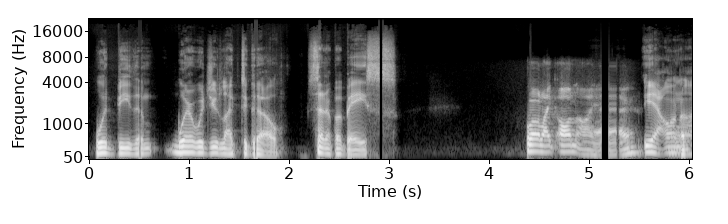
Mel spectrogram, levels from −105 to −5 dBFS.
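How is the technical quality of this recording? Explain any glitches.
The recording has four dropouts, each a block of digital silence. They occur at 0.50–0.52 s (20 ms, after "would be" and before "where would you like"), at 1.66–1.68 s (20 ms, after "would you like to"), at 2.90–2.94 s (40 ms), and at 5.12–5.20 s (80 ms, after "like on"). Each time, the output samples were zeroed, most plausibly because the buffer wasn't filled in time. The speech stops and restarts abruptly. The two 20 ms gaps are very short breaks, and the longer ones sound like brief holes. On a waveform each gap is a flat line near zero. On a spectrogram it shows as a blank vertical band.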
